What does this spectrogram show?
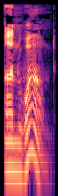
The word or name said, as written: unwound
